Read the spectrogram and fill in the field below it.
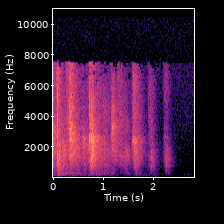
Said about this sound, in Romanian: De ce chiar să nu aplaudăm? Haideți să aplaudăm spre slava Domnului.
